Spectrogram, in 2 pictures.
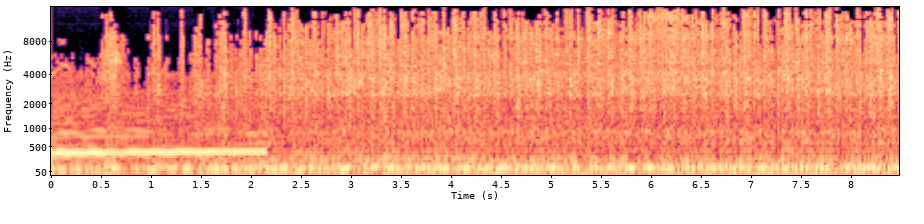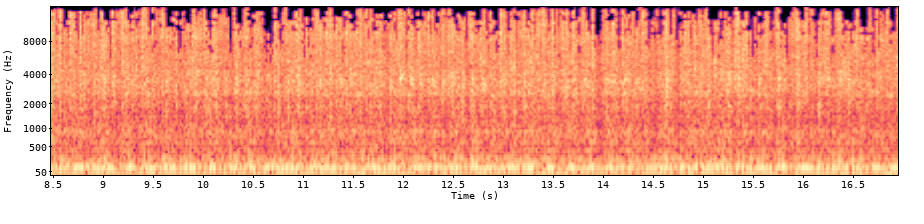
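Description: Turbocharged LS V8 of a Chevy II Nova drag car idling, a steady deep rumble heard from inside the stripped cabin. A steady high whine cuts off about two seconds in.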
